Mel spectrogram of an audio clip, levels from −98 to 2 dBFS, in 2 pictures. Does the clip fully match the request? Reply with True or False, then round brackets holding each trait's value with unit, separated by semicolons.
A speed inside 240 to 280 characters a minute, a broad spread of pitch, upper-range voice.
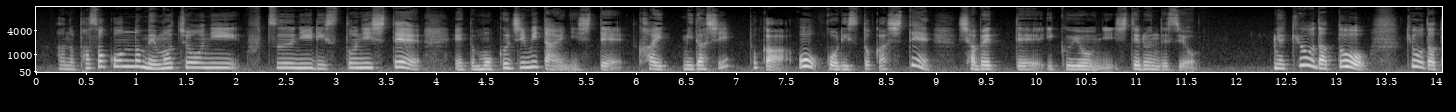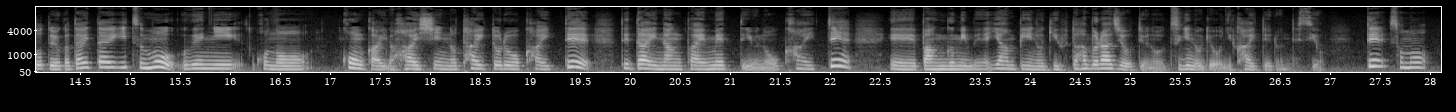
False (320 characters per minute; 6.0 semitones; 210 Hz)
